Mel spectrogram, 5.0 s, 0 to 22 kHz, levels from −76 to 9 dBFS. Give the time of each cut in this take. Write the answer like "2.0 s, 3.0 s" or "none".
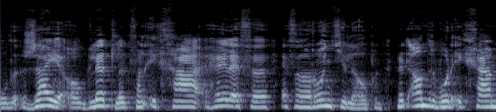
2.7 s, 3.9 s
